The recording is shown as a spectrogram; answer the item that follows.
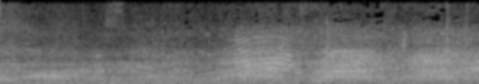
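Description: A voice shouting a protest slogan, in one loud call from about a second in, over a steady low rumble.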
